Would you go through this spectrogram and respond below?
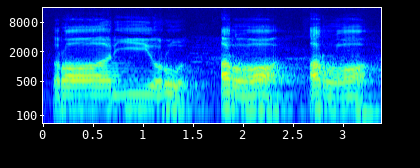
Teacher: Nah, di buku ini disebutkan ra enggak boleh bergetar lebih dari dua kali.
